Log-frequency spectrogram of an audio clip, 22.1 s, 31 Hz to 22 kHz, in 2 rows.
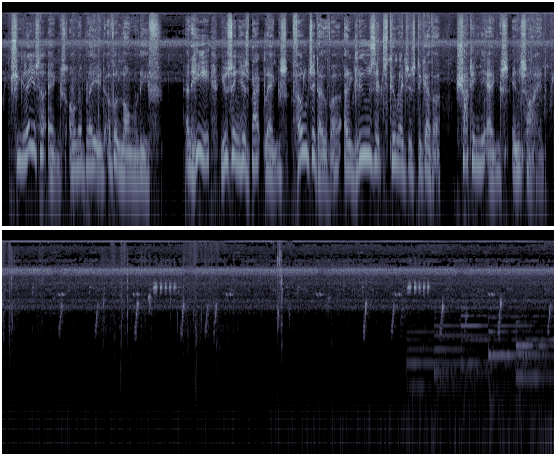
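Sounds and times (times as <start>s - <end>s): frogs chirping: 0.0s - 22.0s
steady high-pitched hiss: 0.0s - 22.0s
soft sustained music chords: 19.2s - 22.0s.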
